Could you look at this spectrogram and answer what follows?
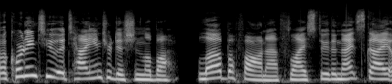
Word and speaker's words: Befana: Her name is, I believe it's pronounced Befana.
